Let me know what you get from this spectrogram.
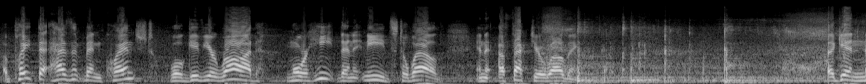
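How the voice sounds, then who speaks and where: A middle-aged man with a slightly high voice teaches welding in a plain, practical way. He talks to camera in a workshop, with a little shop noise behind him. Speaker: welding instructor. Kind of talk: hands-on demonstration, talking to camera. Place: large indoor welding shop.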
